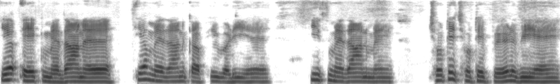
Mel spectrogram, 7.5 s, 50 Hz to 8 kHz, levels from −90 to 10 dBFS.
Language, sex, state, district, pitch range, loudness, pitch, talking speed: Hindi, male, Bihar, Lakhisarai, 145-180 Hz, -17 LUFS, 150 Hz, 130 wpm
